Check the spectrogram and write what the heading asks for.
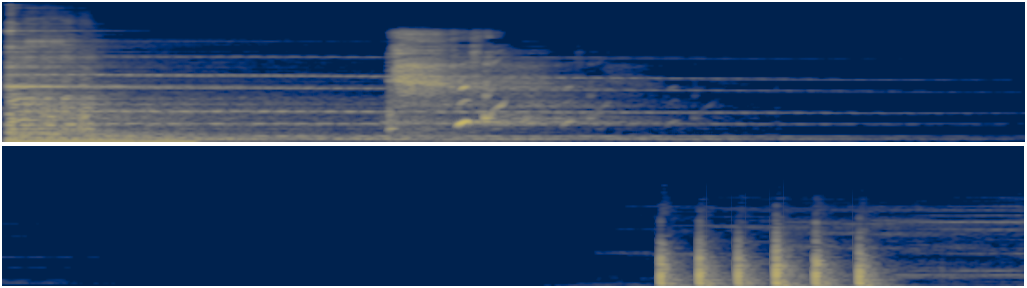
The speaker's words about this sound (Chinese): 朦胧中，我被一阵巨大的敲门声吵醒。我不喜欢睡觉的时候被打扰，更讨厌打扰我的人。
